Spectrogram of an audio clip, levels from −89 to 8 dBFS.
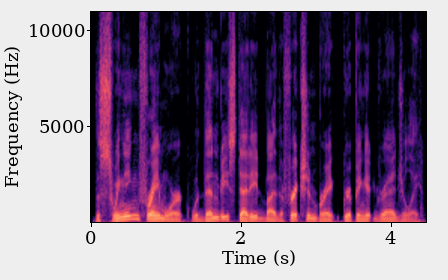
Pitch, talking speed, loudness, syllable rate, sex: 110 Hz, 190 wpm, -18 LUFS, 5.5 syllables/s, male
